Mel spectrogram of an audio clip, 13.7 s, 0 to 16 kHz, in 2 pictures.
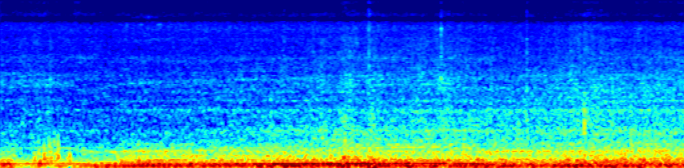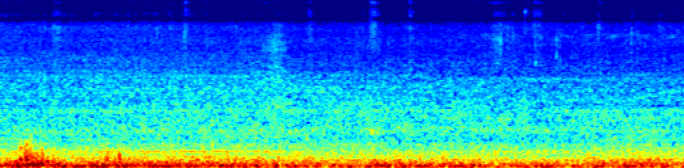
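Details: Range Rover at about 168,909 miles, test drive on back streets with windows open after bearings, rotors and pads were replaced and a bent brake dust shield was found scraping the rotor: low steady road rumble, no scraping or grinding; normal brakes while driving.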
